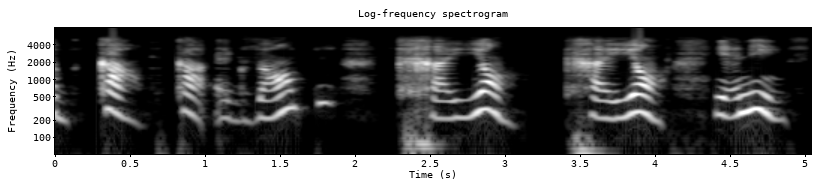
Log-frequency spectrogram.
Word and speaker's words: crayon: كا اكزامبل كرايون، crayon يعني سي الى تبعها ار كتنطق بك crayon voilà كنطقوها بلو سون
